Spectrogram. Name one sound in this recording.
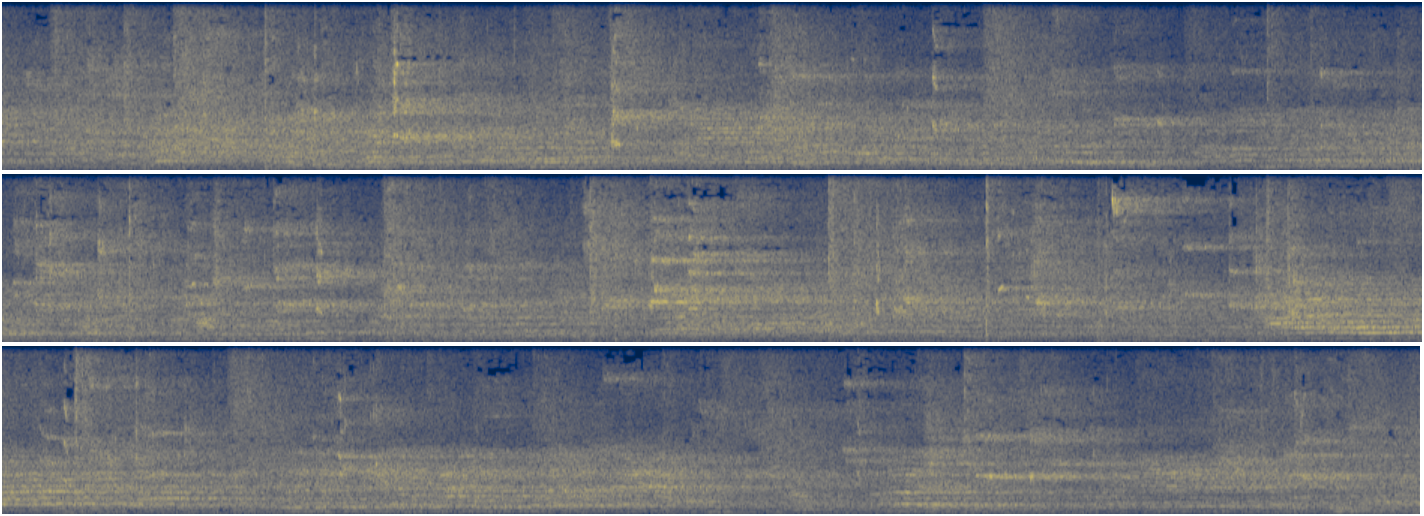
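Players' shoes squeak on the court floor.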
